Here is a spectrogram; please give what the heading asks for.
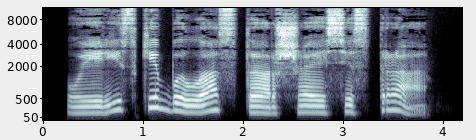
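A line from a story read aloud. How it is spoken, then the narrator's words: Drawled. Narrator (Russian): протянул Вузелок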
